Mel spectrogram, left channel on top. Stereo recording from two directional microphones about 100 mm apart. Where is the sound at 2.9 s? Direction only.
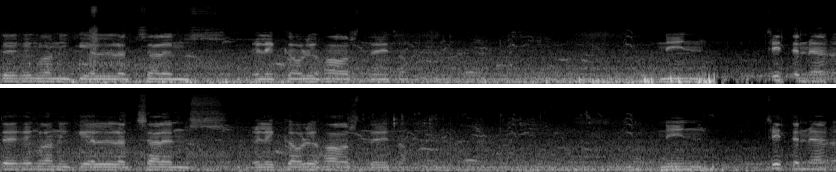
35° right (ahead or behind).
